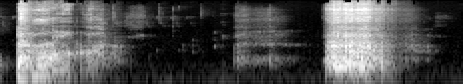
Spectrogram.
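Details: Person coughing and vomiting repeatedly, having thrown up three times so far: two harsh, forceful coughs with a faint rasp between them.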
